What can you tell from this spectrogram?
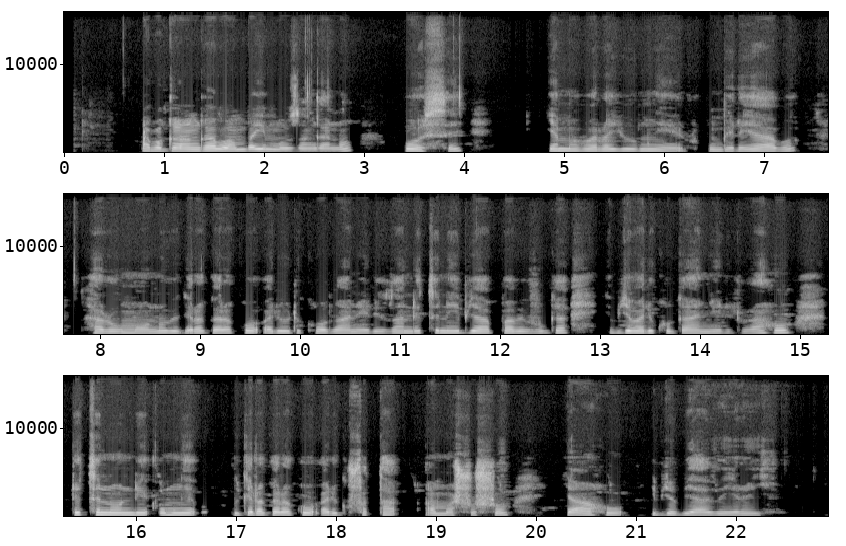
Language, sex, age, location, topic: Kinyarwanda, female, 25-35, Kigali, health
